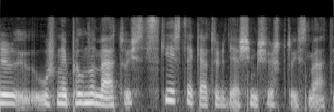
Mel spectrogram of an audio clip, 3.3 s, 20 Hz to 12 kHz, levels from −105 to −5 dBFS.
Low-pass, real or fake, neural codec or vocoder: 7.2 kHz; fake; codec, 16 kHz, 0.8 kbps, ZipCodec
